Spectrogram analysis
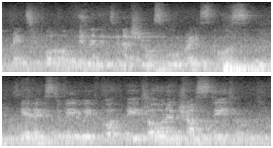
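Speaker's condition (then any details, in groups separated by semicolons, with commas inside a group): No condition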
